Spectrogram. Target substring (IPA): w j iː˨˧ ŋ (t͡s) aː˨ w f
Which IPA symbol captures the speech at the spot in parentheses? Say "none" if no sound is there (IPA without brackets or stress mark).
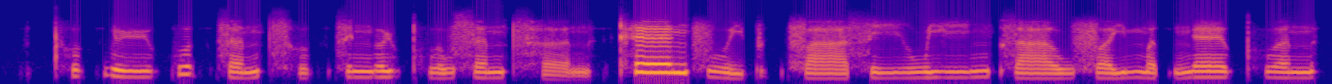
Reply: t͡s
